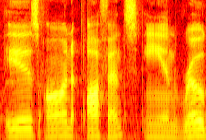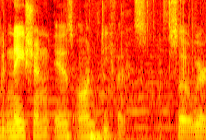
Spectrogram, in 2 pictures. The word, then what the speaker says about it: nAtion: my apologies rogue nation emphasis on the a I do believe is still pronounced nation so that's going to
